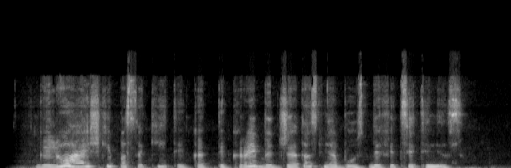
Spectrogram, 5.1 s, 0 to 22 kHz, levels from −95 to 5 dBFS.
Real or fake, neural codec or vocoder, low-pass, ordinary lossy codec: real; none; 14.4 kHz; Opus, 24 kbps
